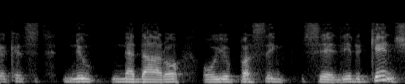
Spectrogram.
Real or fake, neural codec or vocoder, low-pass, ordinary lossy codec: fake; codec, 16 kHz, 0.4 kbps, LongCat-Audio-Codec; 7.2 kHz; Opus, 32 kbps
